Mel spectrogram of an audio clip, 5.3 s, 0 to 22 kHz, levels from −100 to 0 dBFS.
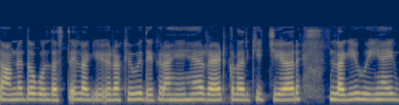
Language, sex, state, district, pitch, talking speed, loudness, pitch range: Hindi, male, Bihar, Purnia, 215 Hz, 180 wpm, -28 LUFS, 210-220 Hz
